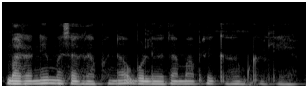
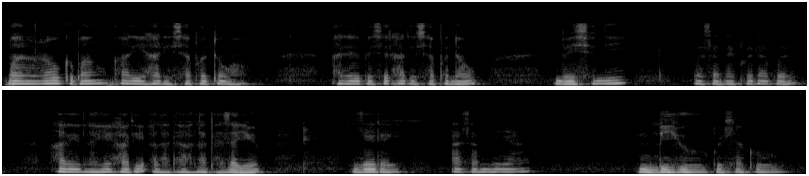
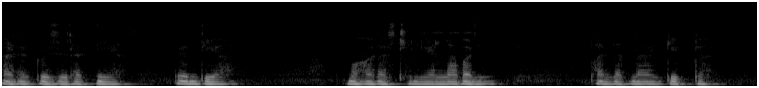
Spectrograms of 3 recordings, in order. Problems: low volume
